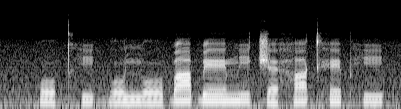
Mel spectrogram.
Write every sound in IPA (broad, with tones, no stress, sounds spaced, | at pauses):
p o˨ kʰ i˨ ɡ͡b o˨ ɲ oː˨ ɓ a˦ ɓ eː˦ m i˦ t͡ʃ ɛ˨ h a˦ kʰ e˦ pʰ i˦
